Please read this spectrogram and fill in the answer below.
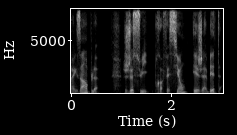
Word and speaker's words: j'habite: Et pour dire où on habite, la phrase c'est "J'habite à". Faites juste attention à la petite contraction ici. Le verbe c'est habiter, ça commence par un h muet. Alors le je devient j'apostrophe. On dit j'habite.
